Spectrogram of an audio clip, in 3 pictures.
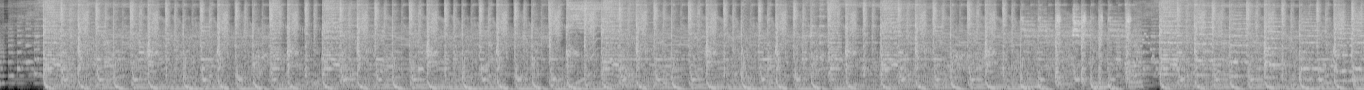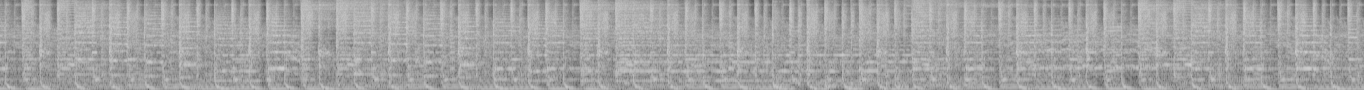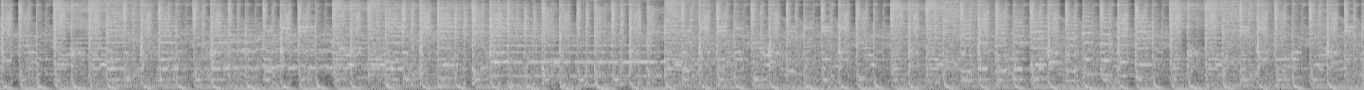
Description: Bgm Bomb

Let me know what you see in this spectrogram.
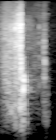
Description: Poker Card Open

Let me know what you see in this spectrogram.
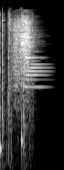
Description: PickUp Sword; Going Under

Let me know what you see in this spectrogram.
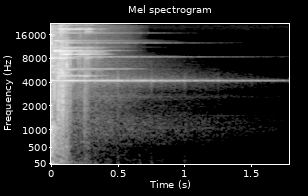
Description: UI Menu Coins Select

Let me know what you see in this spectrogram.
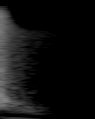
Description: Swing Small

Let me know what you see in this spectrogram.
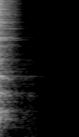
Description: BGM DRUM

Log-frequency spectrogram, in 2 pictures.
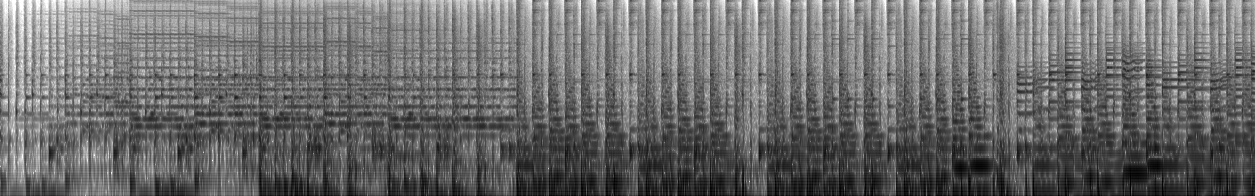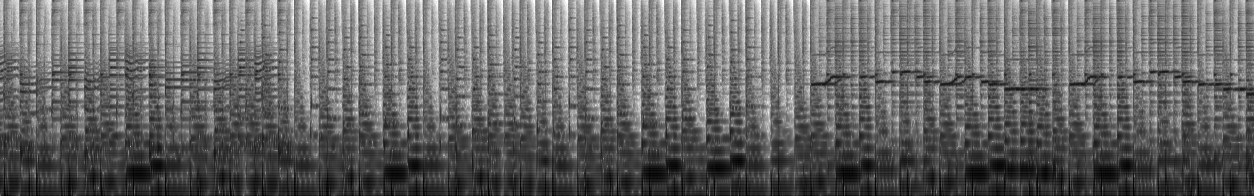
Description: Conga

